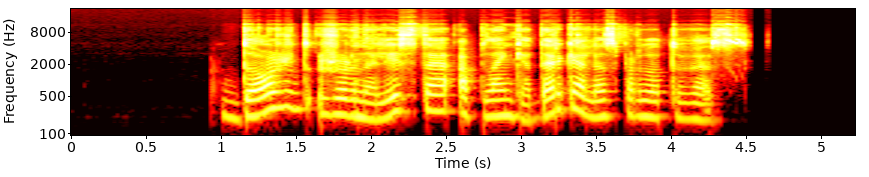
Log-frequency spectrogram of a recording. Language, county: Lithuanian, Šiauliai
